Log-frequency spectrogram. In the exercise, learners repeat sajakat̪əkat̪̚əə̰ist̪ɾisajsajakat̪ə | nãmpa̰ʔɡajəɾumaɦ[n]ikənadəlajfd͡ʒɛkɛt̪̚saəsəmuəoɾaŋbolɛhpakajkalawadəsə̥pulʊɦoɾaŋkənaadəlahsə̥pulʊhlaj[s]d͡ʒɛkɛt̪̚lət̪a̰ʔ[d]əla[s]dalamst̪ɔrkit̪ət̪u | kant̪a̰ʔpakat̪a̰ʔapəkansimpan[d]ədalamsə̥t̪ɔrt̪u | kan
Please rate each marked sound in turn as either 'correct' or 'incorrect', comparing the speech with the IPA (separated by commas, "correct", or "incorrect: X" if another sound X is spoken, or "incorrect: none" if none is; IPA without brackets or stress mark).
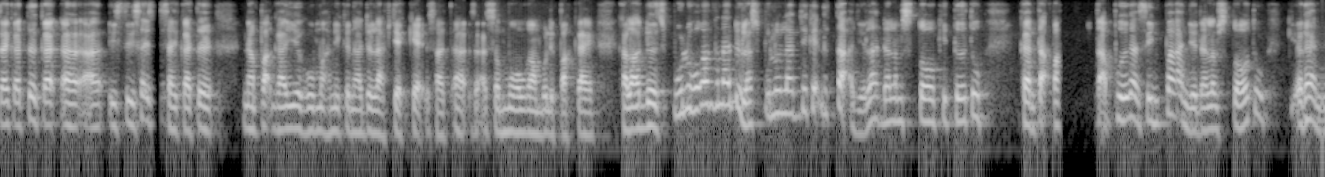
correct, incorrect: f, incorrect: d͡ʒ, incorrect: h, incorrect: d͡ʒ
